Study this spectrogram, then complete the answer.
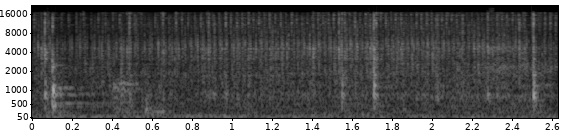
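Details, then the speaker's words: Bicycle rear derailleur, barrel adjuster screwed back in, cable still too tight: sharp uneven ticks while pedaling as the chain tries to jump to the second cog; over-tensioned cable. "and now you can hear that it's still too tight because it's trying to jump up to that second gear second cog"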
